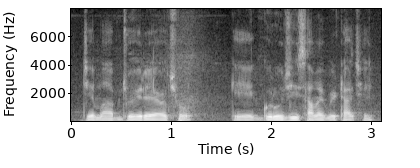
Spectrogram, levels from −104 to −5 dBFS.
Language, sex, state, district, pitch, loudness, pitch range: Gujarati, male, Gujarat, Valsad, 90 Hz, -18 LUFS, 85-100 Hz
